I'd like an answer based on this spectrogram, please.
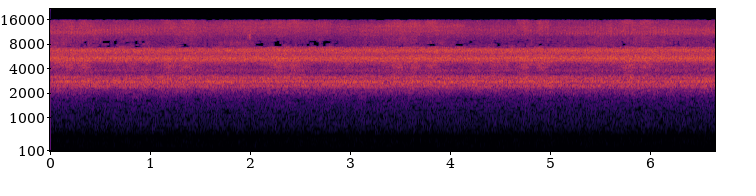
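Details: Crickets in a dense, unbroken chorus: several steady, shrill trilling layers stacked high in pitch hold an even loudness throughout, with no pauses, no separate chirps and no other sounds.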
